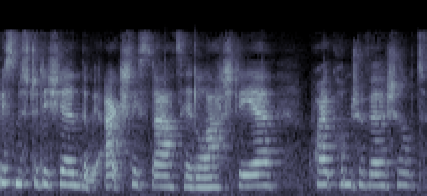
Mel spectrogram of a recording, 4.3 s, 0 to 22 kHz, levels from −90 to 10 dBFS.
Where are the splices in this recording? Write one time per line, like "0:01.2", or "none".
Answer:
none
